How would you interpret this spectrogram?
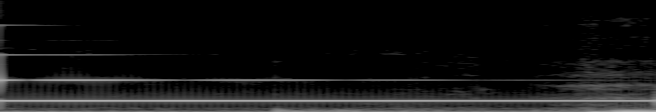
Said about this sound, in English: And then you might bring your practice together with a bow or maybe the sound of a bell.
